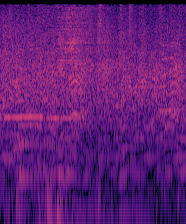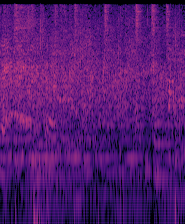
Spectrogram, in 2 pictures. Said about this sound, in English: Why don't you give the Lord a mighty hand clap of praise?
